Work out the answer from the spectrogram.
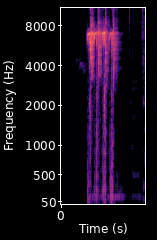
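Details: A brief burst of four fast, squeaky, very high notes from a wild blue-crowned hanging parrot calling its companions.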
